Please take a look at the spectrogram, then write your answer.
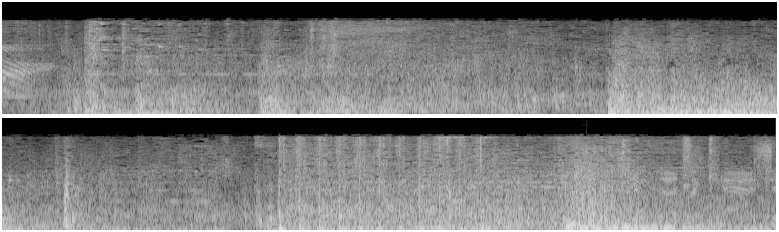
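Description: Dense gunfire and sharp blasts from a frag grenade explosion in the arena shooter The Finals, loud and continuous with bursts of rapid shots, heavy booms around the midpoint and an announcer's voice running underneath.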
